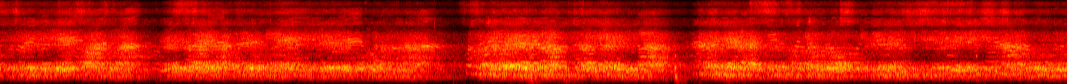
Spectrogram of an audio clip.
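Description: A large choir of men and women sings together in a reverberant hall.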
